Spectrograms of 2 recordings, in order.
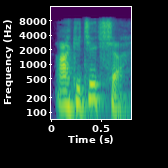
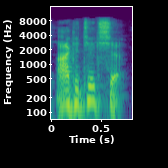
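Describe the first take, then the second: First: "architecture" with the weight on AR: AR-chi-tec-ture; stress on first syllable. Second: "Architecture" with AR hit hardest: AR-chi-tec-ture; stress on first syllable. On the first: Teacher models "architecture" for students, first syllable stressed. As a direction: lean on the opening AR of "architecture". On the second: Teacher repeats "Architecture" to show first-syllable stress. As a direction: punch the AR of "Architecture", rest light. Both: Shown as a demonstration. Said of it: "first syllable is stressed".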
